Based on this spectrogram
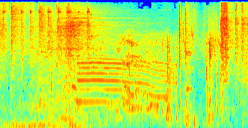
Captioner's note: biker screams; bike clatters; biker groans; biker thuds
